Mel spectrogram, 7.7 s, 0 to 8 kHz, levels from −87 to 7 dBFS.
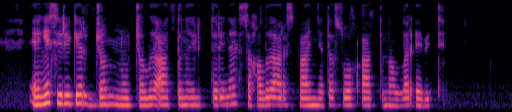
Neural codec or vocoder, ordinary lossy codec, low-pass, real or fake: vocoder, 22.05 kHz, 80 mel bands, WaveNeXt; MP3, 64 kbps; 7.2 kHz; fake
